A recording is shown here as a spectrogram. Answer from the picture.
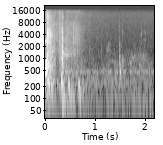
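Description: Camera being handled and repositioned: faint handling noise with a few soft clicks and knocks over quiet room tone.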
